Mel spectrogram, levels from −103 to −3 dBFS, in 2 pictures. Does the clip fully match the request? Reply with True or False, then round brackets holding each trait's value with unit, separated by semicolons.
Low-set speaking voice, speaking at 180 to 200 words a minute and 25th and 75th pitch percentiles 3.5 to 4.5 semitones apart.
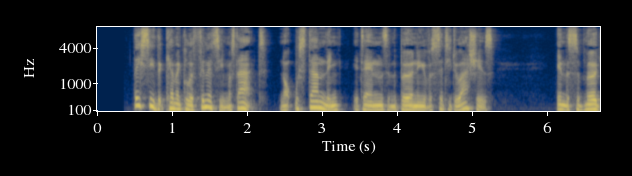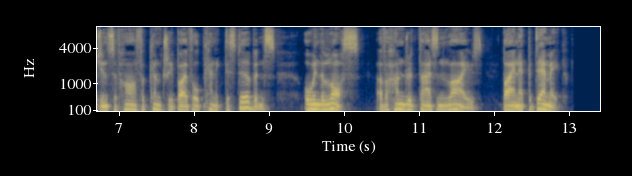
True (110 Hz; 190 wpm; 3.8 semitones)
